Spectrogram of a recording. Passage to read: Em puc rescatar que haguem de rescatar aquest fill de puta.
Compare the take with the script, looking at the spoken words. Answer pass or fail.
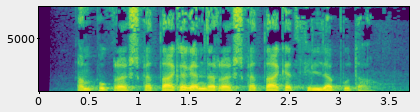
pass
